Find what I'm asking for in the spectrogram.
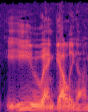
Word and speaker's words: euangelion: The good news, the gospel itself, as you look at verse 1 of Mark's gospel, is in the Greek, it's euangelion. That's how you'd pronounce that word.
